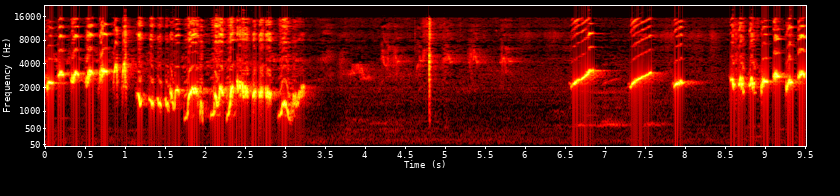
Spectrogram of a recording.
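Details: White-rumped shama lure song meant to make birds sing: a three-second flurry of fast whistled and slurred notes, a long quiet gap with one click, then separate upslurred whistles and a quick repeated phrase.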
